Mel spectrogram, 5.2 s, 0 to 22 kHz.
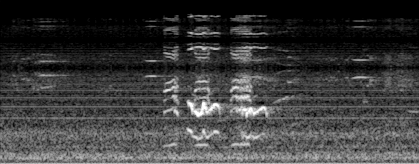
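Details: White-bellied sea eagles SE27 and SE28 at breakfast, Sydney Olympic Park, Australia, 22 October 2021: two short bursts of wavering, whining, high-pitched calls over about a second, against a steady low rumble of wind or background noise.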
